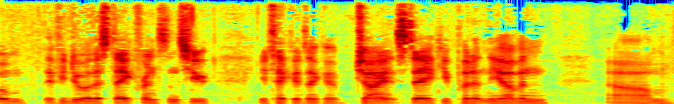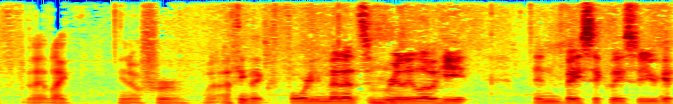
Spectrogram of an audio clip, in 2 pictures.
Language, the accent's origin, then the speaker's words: English; North Carolina, United States; Vinegar and chili flake only, but I'm from North Carolina.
